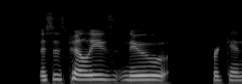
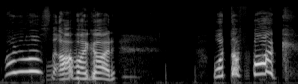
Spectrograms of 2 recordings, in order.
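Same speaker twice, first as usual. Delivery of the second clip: shocked shriek; 10 semitones higher, 13 dB louder than usual. Real, not acted. Shocked by strange mob.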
